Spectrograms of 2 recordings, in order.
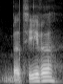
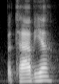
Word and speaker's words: Batavia: This is the Bativa. Bativa, I think is how you pronounce it. Batavia.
